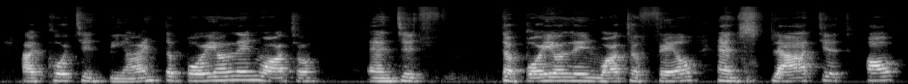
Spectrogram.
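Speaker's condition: Cerebral palsy; affects speech and coordination

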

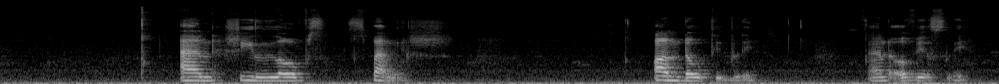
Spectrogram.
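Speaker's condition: Cerebral palsy

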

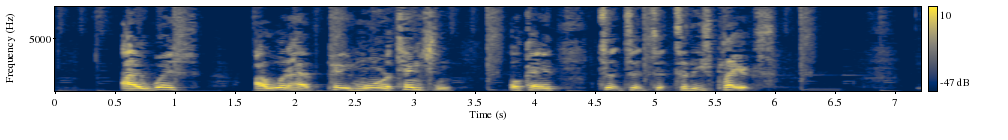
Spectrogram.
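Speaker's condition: Stuttering; may stutter during podcast; repeated words

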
